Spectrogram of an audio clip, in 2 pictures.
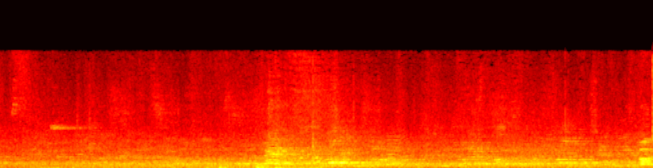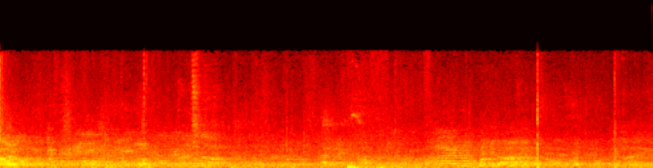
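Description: Indistinct voices and calls echoing in a large sports hall, with a few short dull thumps on the mats scattered through.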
